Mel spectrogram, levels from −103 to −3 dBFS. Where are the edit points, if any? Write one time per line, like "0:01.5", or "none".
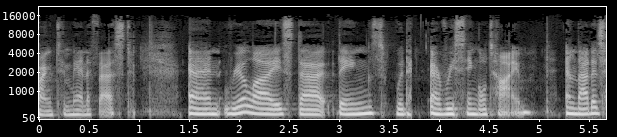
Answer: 0:01.8
0:03.0
0:03.7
